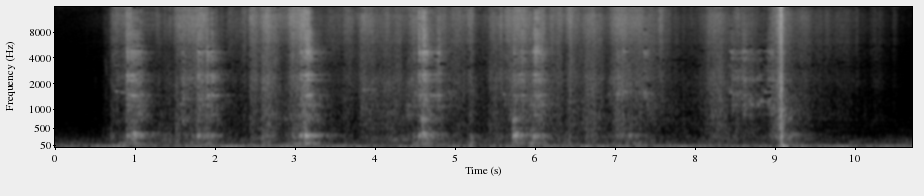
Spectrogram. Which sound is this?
The sound of bathroom paper.
bath, bathroom, campus-upf, paper, toilet, UPF-CS14, WC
